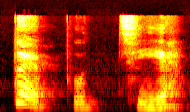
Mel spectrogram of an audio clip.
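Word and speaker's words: 对不起: Bisa dimengerti Mas Amar, jadi 对不起 itu cara bacanya kayak gitu ya. 对不起. Karena yang di U ini tuh nggak ada nadanya, jadi nggak perlu dipanjangin ya. Yang kita panjangin tuh cukup yang ada nadanya aja.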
